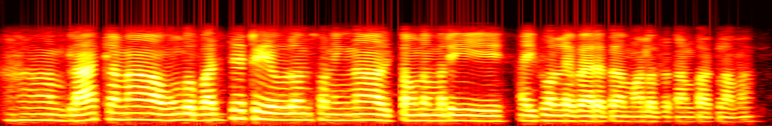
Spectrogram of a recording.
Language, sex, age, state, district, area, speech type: Tamil, male, 18-30, Tamil Nadu, Mayiladuthurai, rural, conversation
